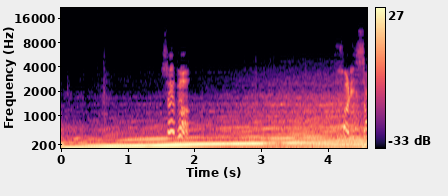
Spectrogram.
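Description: A German sports coupe's automatic gearbox kicks down under hard acceleration: a loud engine note climbs steadily in pitch as the car pulls, heard close from inside, with a brief spoken remark.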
